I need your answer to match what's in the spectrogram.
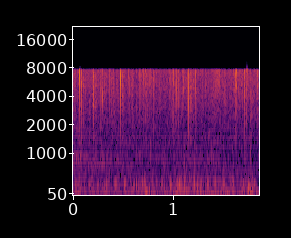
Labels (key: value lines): label: biophony, croak
recorder: SoundTrap 500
